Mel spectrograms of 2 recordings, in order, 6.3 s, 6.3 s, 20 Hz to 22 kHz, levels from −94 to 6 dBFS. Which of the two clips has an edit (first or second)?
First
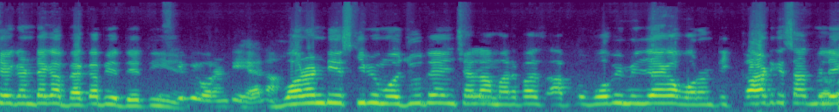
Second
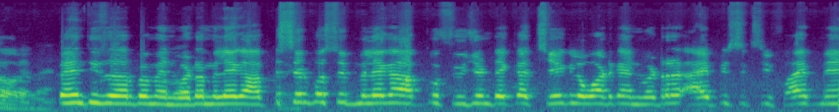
second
